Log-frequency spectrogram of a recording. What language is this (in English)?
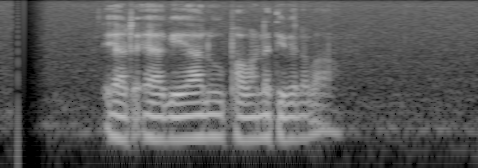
Sinhala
